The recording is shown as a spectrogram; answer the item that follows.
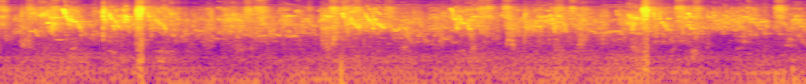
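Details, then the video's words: Pet budgerigars warbling from a perch in rapid, buzzy phrases laced with high squeaks, separated by short lulls, with a few sharp clicks. "budgies singing on perch"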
